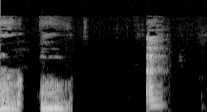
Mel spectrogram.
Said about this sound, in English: And that cough is getting worse, ma'am. It is. It's really bad. Soon. That sounds like it's coming from inside your chest now, like deep down. Like it does. Yeah, it does. It's not a surface cough anymore. And it sounds really sore, man.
